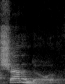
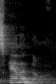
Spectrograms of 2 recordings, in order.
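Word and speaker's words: Skenandoa: was peter skenendoa smith well somebody said well that can't be right it's got to be shannon but no scanindo was a native american chief in new york state and that's who he's named after not shenandoah or shenandoah it's skin and noah but i don't think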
